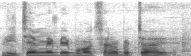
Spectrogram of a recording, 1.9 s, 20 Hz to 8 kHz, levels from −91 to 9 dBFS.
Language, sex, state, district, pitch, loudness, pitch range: Hindi, male, Arunachal Pradesh, Lower Dibang Valley, 150 Hz, -17 LUFS, 145-165 Hz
